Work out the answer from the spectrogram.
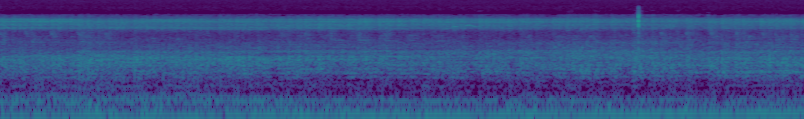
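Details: Steady low rumble like a passing train or heavy vehicle fills the recording, with no animal calls.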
